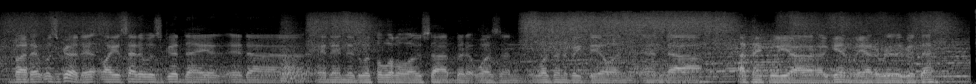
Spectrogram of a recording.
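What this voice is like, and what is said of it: Texan Southern American accent. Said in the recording (French): “d'accent texan, hein, d'accent du sud là, de Ben Spies”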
